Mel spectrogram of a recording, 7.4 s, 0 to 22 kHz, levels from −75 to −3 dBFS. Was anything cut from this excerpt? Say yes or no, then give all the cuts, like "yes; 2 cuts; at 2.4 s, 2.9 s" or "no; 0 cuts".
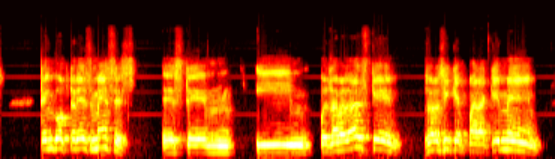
yes; 1 cut; at 5.7 s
